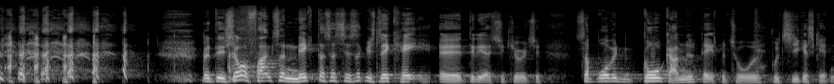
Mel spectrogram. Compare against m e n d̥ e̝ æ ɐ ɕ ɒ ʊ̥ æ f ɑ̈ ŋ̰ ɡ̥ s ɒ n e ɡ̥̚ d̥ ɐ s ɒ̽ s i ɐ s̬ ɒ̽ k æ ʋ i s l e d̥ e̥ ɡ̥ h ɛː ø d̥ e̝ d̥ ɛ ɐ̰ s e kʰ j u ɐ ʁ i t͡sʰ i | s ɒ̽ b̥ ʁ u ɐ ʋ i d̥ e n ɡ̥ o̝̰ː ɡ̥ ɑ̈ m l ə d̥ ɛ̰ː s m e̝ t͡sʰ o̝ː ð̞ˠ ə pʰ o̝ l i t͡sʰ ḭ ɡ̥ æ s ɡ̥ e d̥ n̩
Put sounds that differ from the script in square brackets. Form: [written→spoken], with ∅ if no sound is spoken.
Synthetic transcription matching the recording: m e n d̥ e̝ æ ɐ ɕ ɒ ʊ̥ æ f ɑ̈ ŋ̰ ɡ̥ s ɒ n e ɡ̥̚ d̥ ɐ s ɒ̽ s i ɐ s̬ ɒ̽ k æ ʋ i s l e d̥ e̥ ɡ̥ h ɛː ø d̥ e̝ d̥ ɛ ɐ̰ s e kʰ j u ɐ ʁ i t͡sʰ i | s ɒ̽ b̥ ʁ u ɐ ʋ i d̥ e n ɡ̥ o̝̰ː ɡ̥ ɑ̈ m l ə d̥ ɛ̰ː s m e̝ t͡sʰ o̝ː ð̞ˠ ə pʰ o̝ l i t͡sʰ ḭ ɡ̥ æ s ɡ̥ e d̥ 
